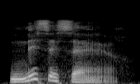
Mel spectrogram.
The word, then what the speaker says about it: nécessaire: Nécessaire. Don't insist on the final E.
